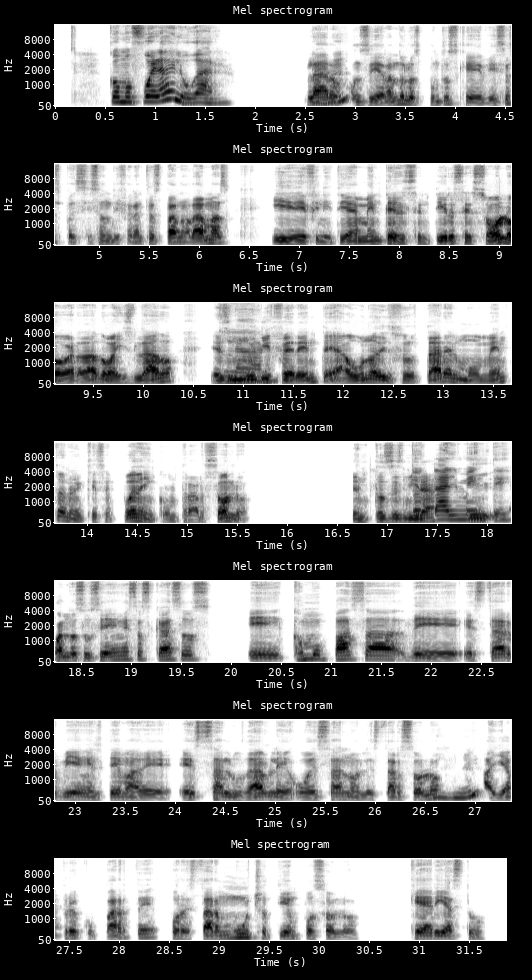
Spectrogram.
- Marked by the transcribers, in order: other background noise
- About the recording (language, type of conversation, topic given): Spanish, podcast, ¿Cómo afrontar la soledad en una ciudad grande?
- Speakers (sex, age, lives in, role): female, 20-24, United States, guest; male, 25-29, United States, host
